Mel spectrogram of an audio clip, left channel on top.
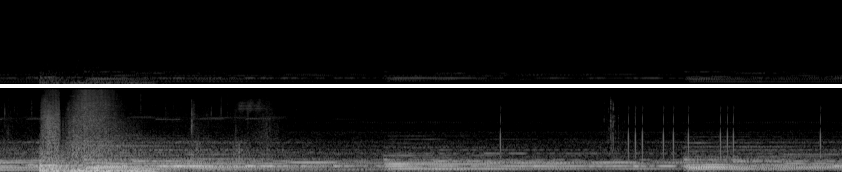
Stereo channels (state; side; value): quieter; left; 37.0 dB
